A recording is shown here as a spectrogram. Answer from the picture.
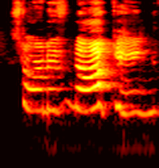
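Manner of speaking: high, loud cry of fear; frightened cry. Acted. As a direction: cry it out scared. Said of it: "the sheep cried".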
